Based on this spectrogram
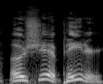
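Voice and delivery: loud, high excited shout; loud excited greeting. Pretend. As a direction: yell it like a hyped bro. Mock Aunt May reunion.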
